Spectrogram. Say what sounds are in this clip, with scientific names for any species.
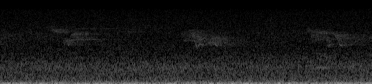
Vireo olivaceus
